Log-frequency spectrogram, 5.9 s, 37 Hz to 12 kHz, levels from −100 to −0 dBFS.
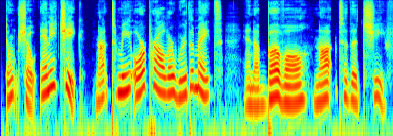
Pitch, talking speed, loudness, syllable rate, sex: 200 Hz, 175 wpm, -17 LUFS, 4.8 syllables/s, female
